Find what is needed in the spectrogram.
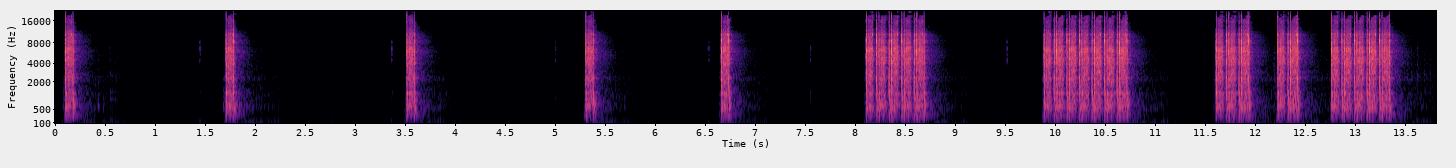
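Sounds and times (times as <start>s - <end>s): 
camera: 0.1s - 0.4s, 1.7s - 2.0s, 3.5s - 3.8s, 5.3s - 5.6s, 6.6s - 7.0s, 8.1s - 8.9s, 9.9s - 10.9s, 11.6s - 13.7s.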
